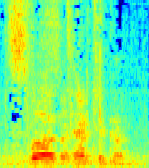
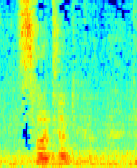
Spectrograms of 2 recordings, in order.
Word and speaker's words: Svatantrika: And our teacher pronounces them both pretty much the same way we are. Svatantrika.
